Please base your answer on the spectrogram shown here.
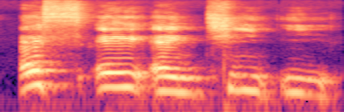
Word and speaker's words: Sante: Sante, accent on the X, on the E, Kimes, Kimes.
